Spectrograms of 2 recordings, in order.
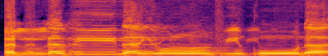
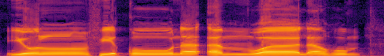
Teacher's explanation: نون ساکن ہے، نون ساکن کے بعد فا ہے، یہاں آپ اخفا کریں گے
